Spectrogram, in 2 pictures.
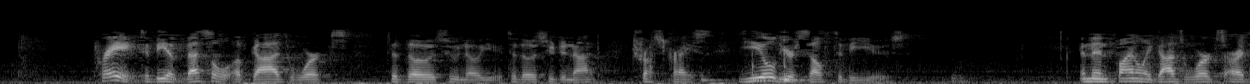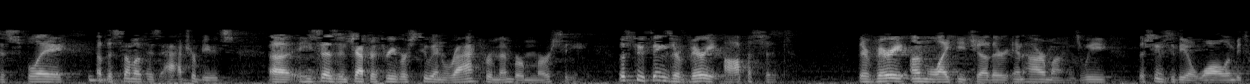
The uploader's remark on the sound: Preached at Providence Church on Sunday, April 24, 2022. This sermon on Habakkuk 3 was preached at Providence Church on Sunday.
